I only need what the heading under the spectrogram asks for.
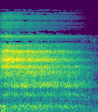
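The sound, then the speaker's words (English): A single long exhale during a guided yoga breathing exercise: a soft, breathy hiss that slowly fades away over about two seconds. “Let's breathe together. Exhale first.”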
